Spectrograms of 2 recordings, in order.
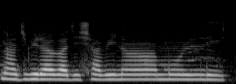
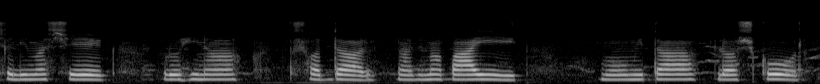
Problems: none marked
